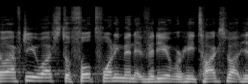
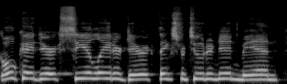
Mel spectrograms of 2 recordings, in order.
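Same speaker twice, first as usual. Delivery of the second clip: high cheery goodbye voice; bright high streamer sign-off; Phil impression; 10 semitones higher than usual. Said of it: "He's like".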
